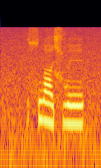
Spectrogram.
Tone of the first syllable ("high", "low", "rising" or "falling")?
falling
